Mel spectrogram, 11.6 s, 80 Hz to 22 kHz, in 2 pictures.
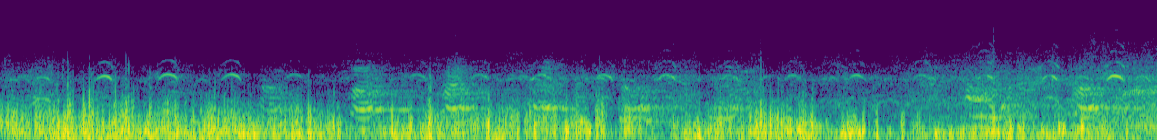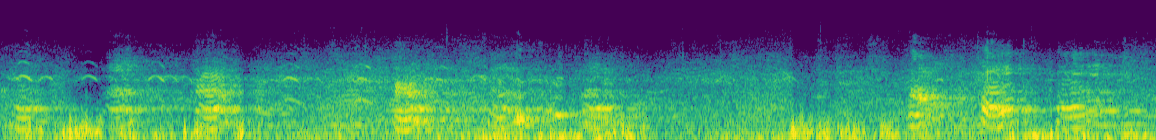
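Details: Sea lions at Pier 39 in San Francisco, a crowded chorus of harsh, repeated honking barks overlapping one another, some in quick runs, over a steady wash of crowd noise and voices.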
